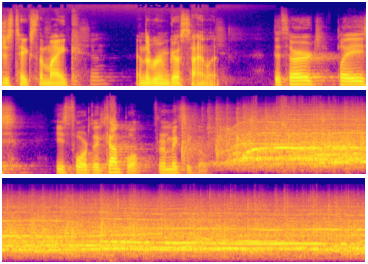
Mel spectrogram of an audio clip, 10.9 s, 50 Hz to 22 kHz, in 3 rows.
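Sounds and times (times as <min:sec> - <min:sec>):
speech: 0:00.0 - 0:06.0
large crowd shouting and cheering at an award announcement: 0:05.7 - 0:10.9.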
